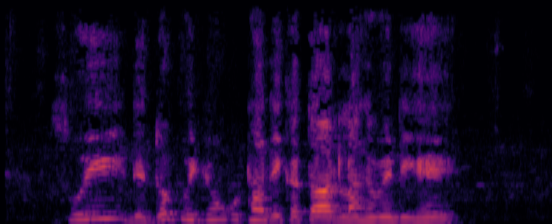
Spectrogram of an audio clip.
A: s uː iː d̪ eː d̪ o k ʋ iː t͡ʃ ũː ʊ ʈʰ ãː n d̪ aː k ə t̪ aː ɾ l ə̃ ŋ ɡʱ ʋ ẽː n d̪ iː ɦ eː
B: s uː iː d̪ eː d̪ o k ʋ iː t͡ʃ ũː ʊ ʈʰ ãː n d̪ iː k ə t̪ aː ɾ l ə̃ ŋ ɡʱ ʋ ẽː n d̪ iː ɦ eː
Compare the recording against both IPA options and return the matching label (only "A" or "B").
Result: B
